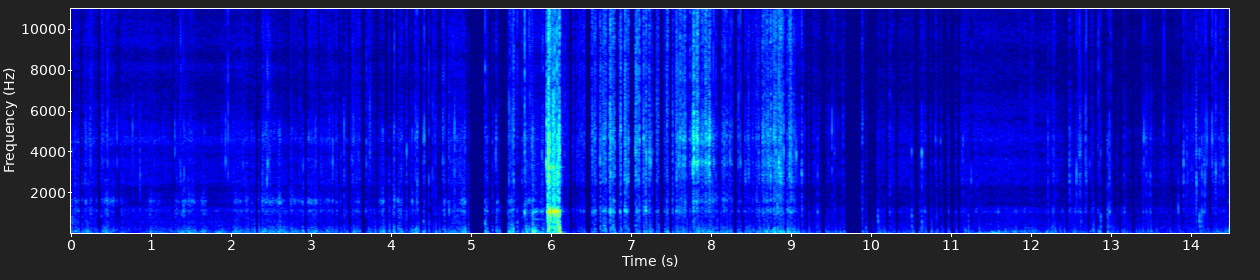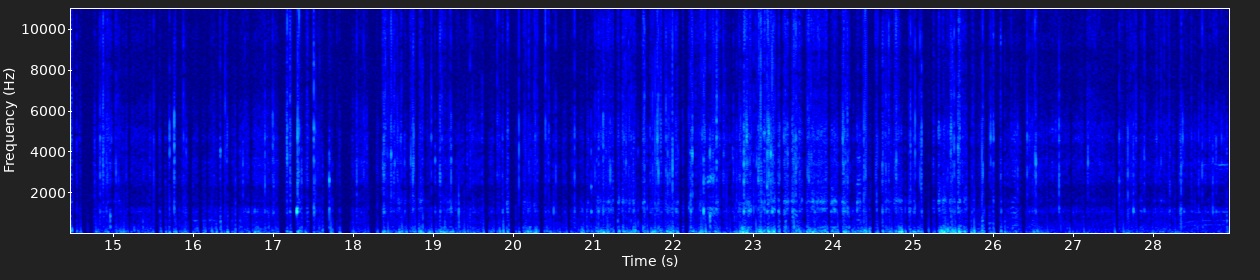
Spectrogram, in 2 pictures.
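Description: Faint storm rain and wind patter and scratch against the phone's microphone. There is a sharp knock about six seconds in and a louder scratchy stretch up to about nine seconds.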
